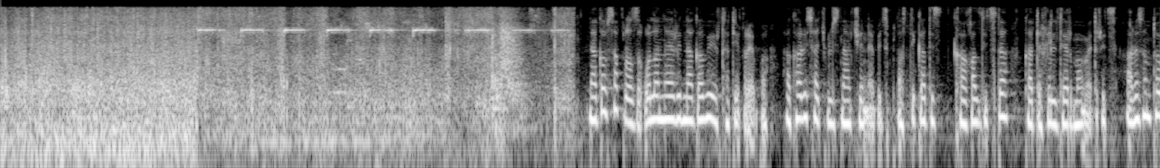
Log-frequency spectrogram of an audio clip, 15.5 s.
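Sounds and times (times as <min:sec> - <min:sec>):
garbage truck collecting waste clattering: 0:00.0 - 0:07.7
garbage truck engine rumble: 0:00.0 - 0:07.7
garbage truck reversing beeps: 0:02.6 - 0:07.7
speech: 0:07.9 - 0:15.4.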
